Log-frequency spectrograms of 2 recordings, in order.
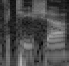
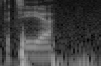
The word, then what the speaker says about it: Fetia: Oh, who also, I've been mispronouncing her name. I've been calling her Fetisha, and I found out her name is Fetia.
